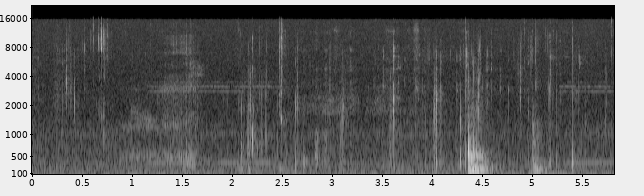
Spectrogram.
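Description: Close-miked mouth sounds of eating soft chocolate sponge cake: a sip from a mug, then chewing with many small wet clicks and smacks, and one louder gulp about four and a half seconds in.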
